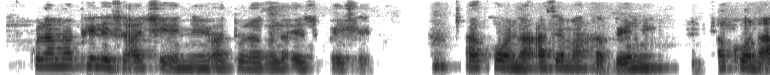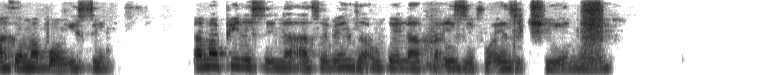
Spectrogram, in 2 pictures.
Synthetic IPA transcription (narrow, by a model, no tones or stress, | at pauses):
ɣulamapʰilisḭʔat͡ʃʼijɛnɛjɔ̰ʔatʰɔlaɣala̰ʔezib̥ʱɛɮɛlaː | kʰɔnaʔasɛmaɡ̥ʱab̥ʱeni | akʰɔnaːsɛmab̥ʱoɣisiːni | amapʰilisila̰ʔasɛβɛnd͡zʱa̰ʔuɣwɛlapʰa̰ʔiziɱfɔ̰ezit͡ʃʼijɛnɛːjɔ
